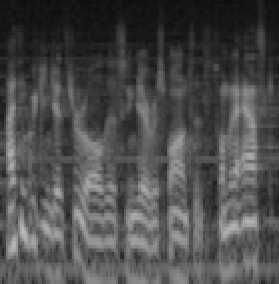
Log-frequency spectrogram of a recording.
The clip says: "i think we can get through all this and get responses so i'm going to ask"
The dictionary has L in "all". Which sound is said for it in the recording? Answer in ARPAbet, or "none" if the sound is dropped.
L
